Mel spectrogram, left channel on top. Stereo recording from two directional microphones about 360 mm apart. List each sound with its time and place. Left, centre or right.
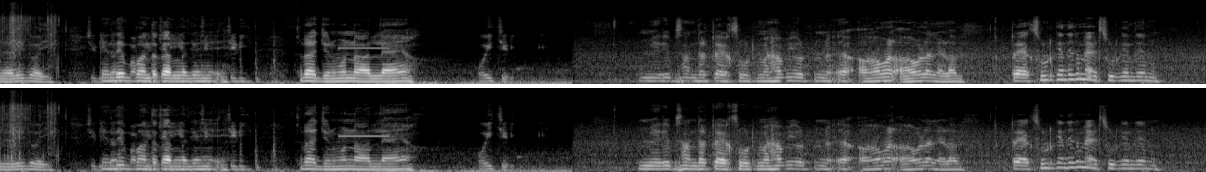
0.0 s speech: centre
1.4 s speech: centre
1.7 s speech: centre
3.0 s speech: centre
4.8 s speech: centre
6.4 s speech: centre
